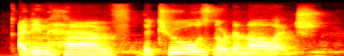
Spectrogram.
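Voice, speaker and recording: Speaking in a Russian accent, a man talks at a fairly slow pace with ordinary pitch variation. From Russia, then US from age 12. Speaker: motivational speaker. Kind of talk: interview.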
